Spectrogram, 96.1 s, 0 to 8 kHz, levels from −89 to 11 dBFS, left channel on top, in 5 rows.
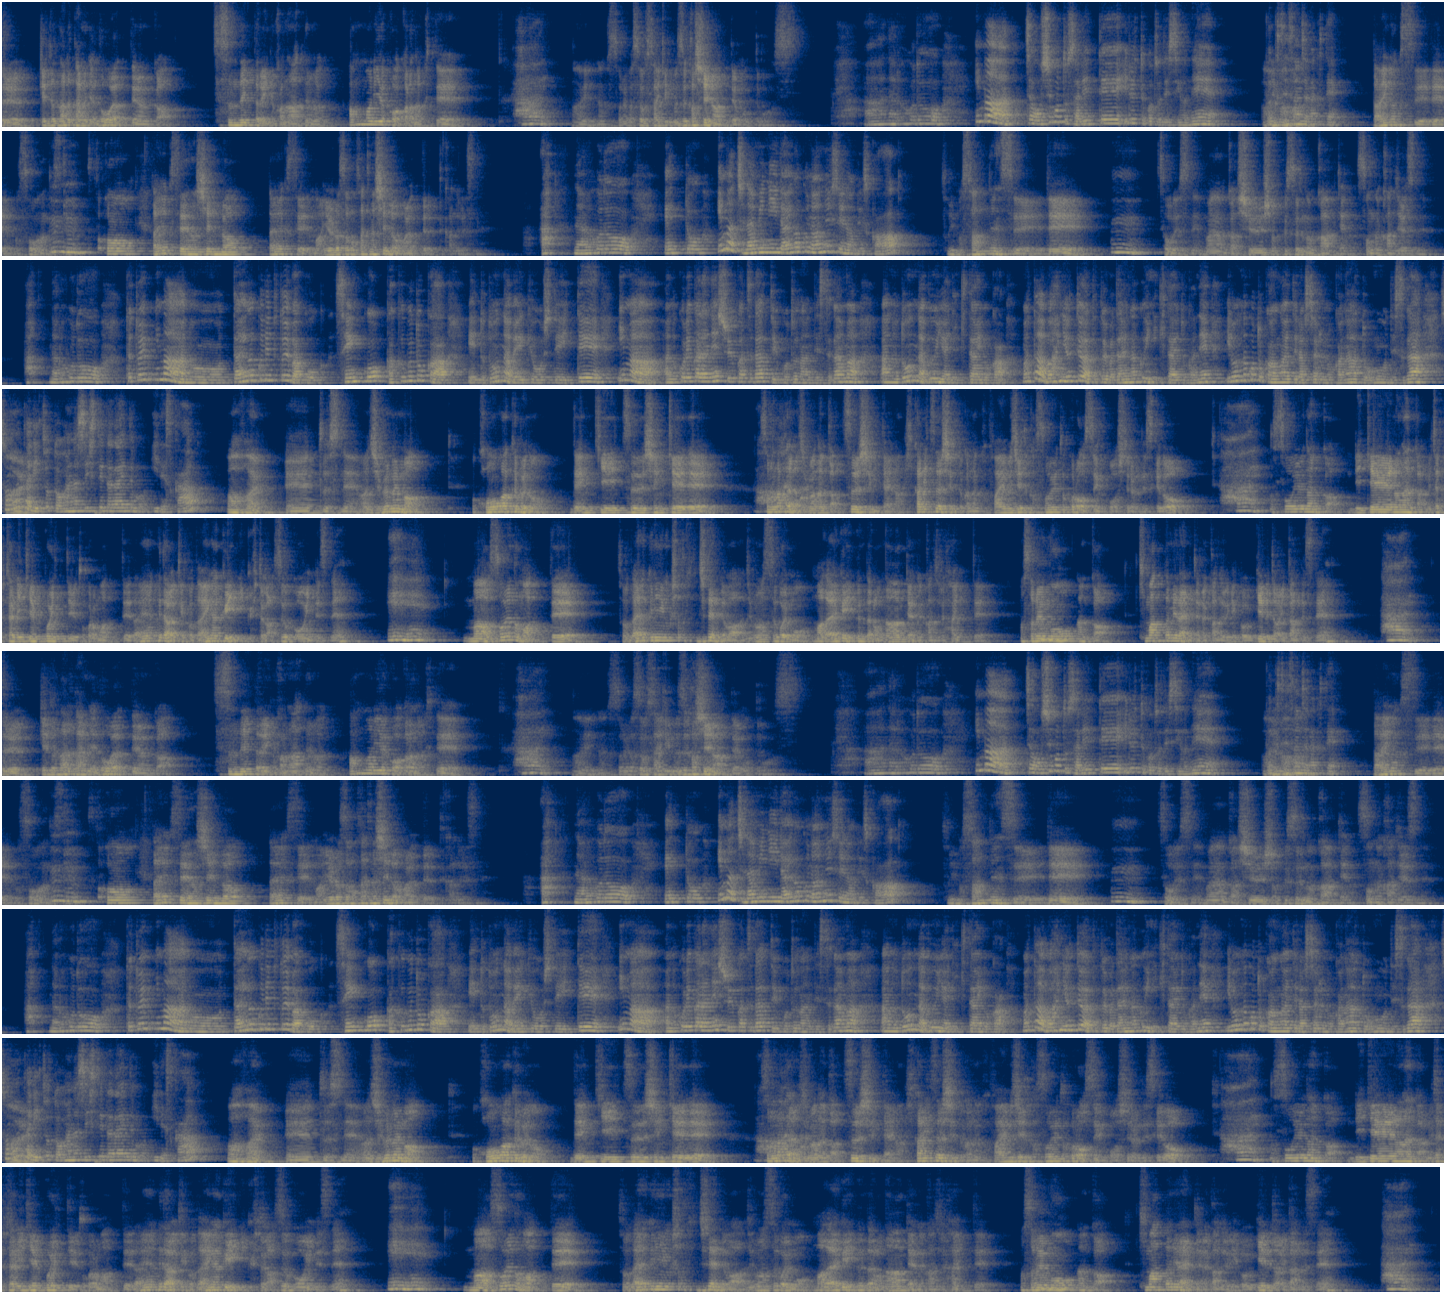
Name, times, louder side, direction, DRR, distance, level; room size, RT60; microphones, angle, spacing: voice 1, 0.0-2.2 2.8-4.3 4.6-6.1 7.6-10.6 16.8-17.4 18.3-19.9 20.6-21.0 21.2-22.4 22.8-25.4 31.8-33.7 34.7-38.2 57.7-58.1 60.7-61.2 61.5-63.3 64.0-64.9 65.3-67.1 67.8-73.4 74.6-81.5 83.1-84.6 85.2-90.0 90.5-91.6 92.1-94.7, left 1 dB, 50° left, -1 dB, 2.0 m, -26 dB
voice 2, 6.8-7.3 11.1-12.7 13.0-16.2 16.9-17.8 19.9-20.3 26.4-31.1 34.0-34.4 38.8-42.7 42.9-60.3 67.7-68.4 73.9-74.4 82.1-82.6 90.7-91.1 95.3-95.7, left 1 dB, 15° left, -1 dB, 1.9 m, -26 dB
12.0 x 6.8 x 3.5 m, 0.80 s
head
